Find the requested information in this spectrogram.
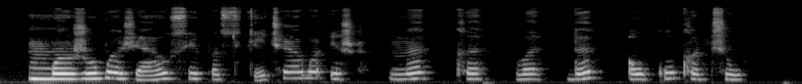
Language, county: Lithuanian, Vilnius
